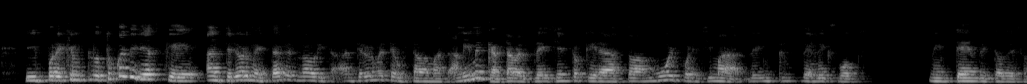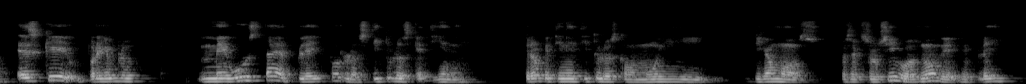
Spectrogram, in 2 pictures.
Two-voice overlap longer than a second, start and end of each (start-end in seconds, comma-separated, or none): none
